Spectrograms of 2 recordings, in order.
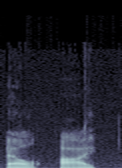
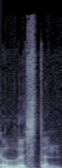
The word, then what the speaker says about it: listen: L-I-S-T-E-N. Obviously, the T is silent, guys, okay? So we never say listen, okay? We always say listen, okay?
